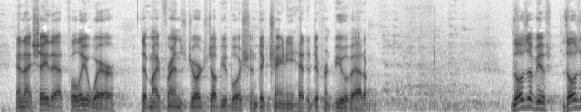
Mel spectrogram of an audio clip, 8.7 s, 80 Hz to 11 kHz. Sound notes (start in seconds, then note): 5.7 laughter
